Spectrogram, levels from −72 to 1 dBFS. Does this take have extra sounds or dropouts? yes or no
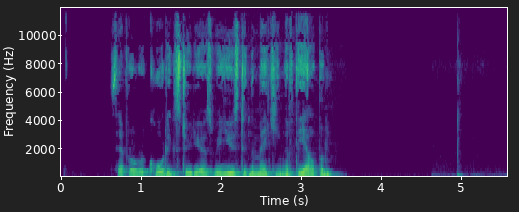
no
